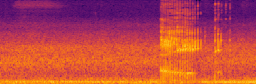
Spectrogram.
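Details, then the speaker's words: Young nephew burping on request: steady room or vehicle rumble, then a single loud, rough belch lasting about half a second with a brief tail; an ordinary burp. "What kind of soft belch is that? Give me a good one."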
